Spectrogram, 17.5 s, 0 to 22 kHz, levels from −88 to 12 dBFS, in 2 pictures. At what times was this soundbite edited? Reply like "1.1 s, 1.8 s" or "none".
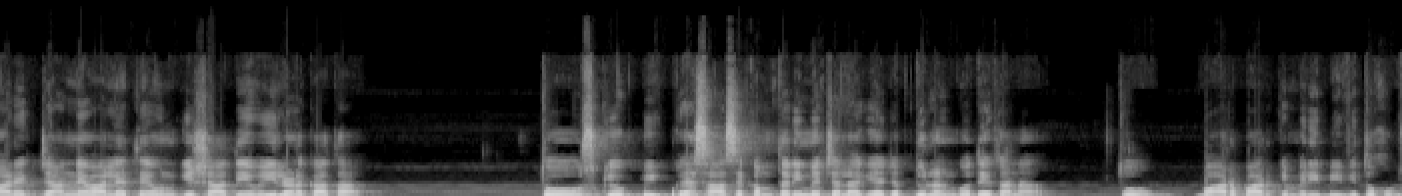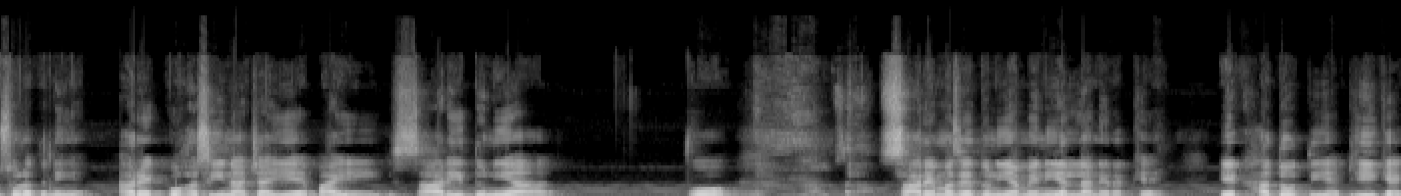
9.5 s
